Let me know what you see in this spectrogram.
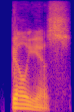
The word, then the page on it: bilious: American English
